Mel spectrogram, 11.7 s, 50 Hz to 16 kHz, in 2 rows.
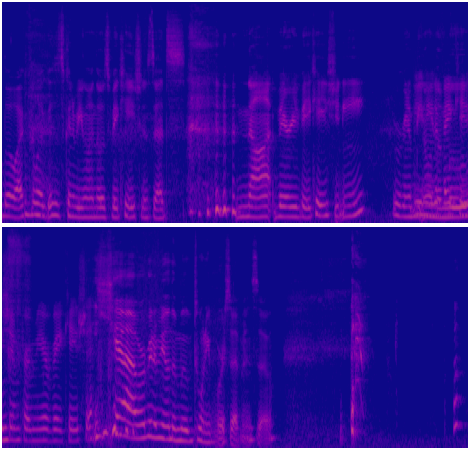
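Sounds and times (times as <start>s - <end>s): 
speech: 0.0s - 9.6s
quiet low noise: 0.0s - 11.6s
person coughing: 10.1s - 10.5s.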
